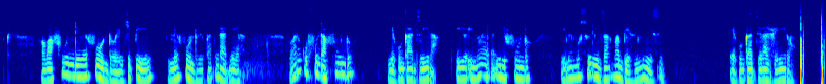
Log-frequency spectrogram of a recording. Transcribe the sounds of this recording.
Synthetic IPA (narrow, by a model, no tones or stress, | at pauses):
ʋafundiʋe̞fundo̞ɦe̞t͡ʃipiri | ne̞fundo̞je̞paɗe̞ɾaɗe̞ːra | ʋaɾikufundafundo̞ | je̞kuɡʱad͡zira̰ | ijo̞ʔinoiɾifundo̞ | ḭne̞musurid͡zamabʱizinisi | ekuɡʱad͡ziraʐiiːɾo̞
